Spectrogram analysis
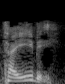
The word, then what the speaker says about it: Taibbi: long so sorry about that we have Matt taibi of that's how you pronounce it right right right because your dad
